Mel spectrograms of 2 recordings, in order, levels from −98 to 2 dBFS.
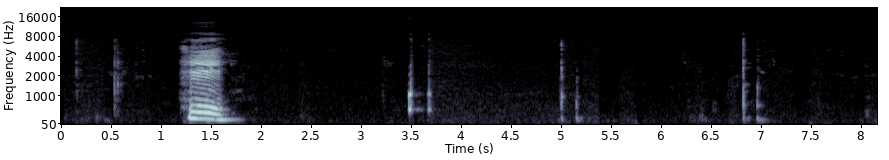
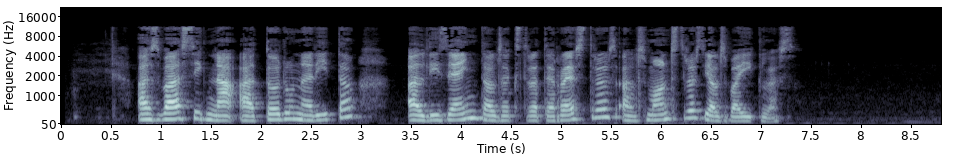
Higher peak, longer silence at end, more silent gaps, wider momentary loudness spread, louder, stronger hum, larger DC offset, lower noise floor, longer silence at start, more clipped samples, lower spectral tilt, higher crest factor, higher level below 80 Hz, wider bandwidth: about the same, -6 dBFS vs -4 dBFS; first, 4.45 s vs 1.5 s; neither; first, 18 LU vs 11 LU; first, -20 LUFS vs -23 LUFS; neither; neither; first, -83 dBFS vs -71 dBFS; first, 1.2 s vs 0.75 s; neither; about the same, -5 dB/octave vs -4.5 dB/octave; about the same, 24 dB vs 22 dB; second, -78 dBFS vs -62 dBFS; second, 7.8 kHz vs 11.5 kHz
